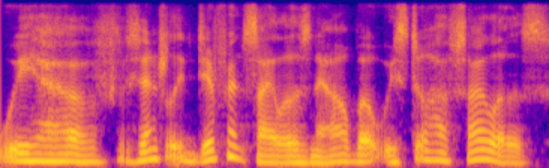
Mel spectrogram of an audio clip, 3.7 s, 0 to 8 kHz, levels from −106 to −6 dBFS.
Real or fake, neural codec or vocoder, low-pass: real; none; 7.2 kHz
